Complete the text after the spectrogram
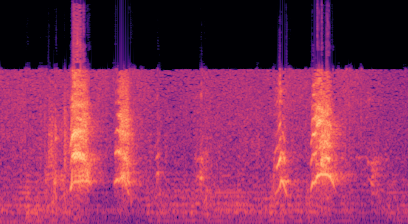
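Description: A young woman cries out in distress.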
